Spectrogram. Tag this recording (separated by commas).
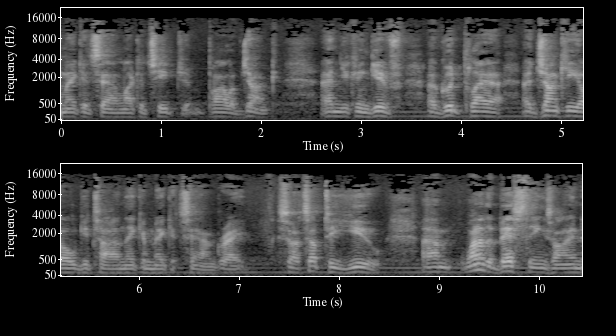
Speech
